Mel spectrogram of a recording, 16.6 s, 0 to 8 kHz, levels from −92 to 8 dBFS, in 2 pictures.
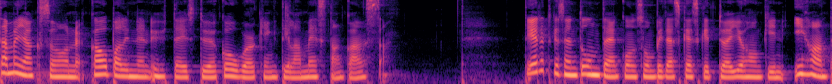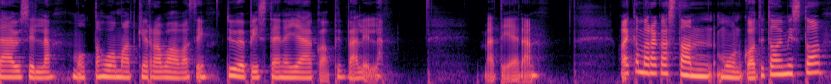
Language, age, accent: Finnish, 30-49, native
